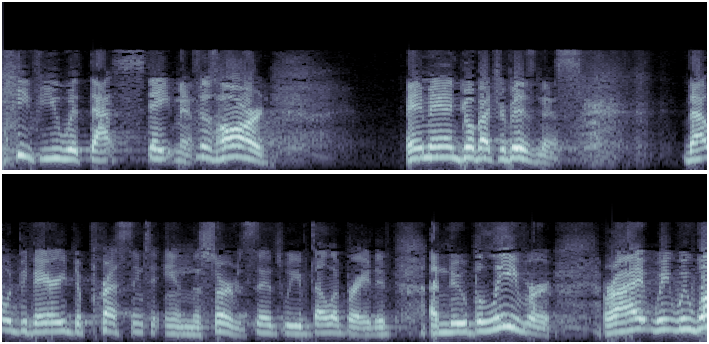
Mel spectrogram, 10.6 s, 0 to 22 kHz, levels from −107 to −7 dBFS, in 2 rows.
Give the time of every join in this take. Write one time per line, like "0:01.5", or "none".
0:01.4
0:05.5
0:06.3
0:07.1
0:07.6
